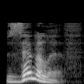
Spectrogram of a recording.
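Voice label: "xenolith", British English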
